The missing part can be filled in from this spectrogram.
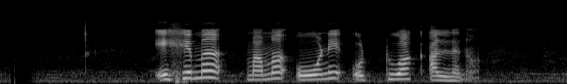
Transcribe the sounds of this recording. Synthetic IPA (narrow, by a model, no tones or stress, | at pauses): ehemə | maməʔoːneoʈːuʋakalːəno̰ʋ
